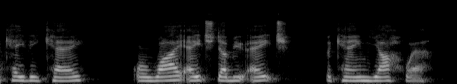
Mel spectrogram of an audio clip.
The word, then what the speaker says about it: Yahweh: KVK or YHWH became Yahweh, which though pronouncable mimic the sound of a breath with the first syllable done on an inhalation, sounding like Yah and the exhalation sounding like way.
